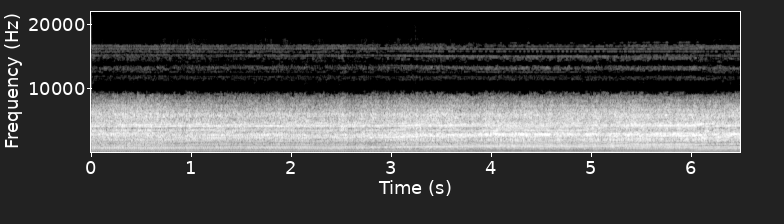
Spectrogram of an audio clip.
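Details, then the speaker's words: Chain filed to a 10-degree angle, crosscutting wood: a steady high buzz sags slightly under load as the saw crawls through. It runs smooth, without the pull or jerk of full chisel chain, but the shallow angle makes it cut very slowly. "So it's smooth, it's not pulling you, it's not jerking you like a full chisel chain does."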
